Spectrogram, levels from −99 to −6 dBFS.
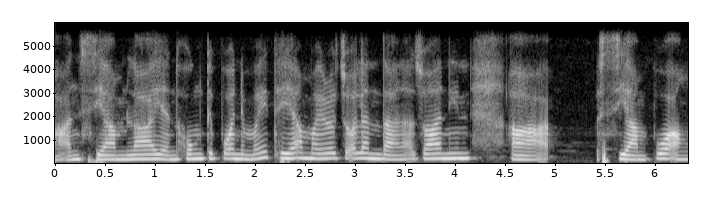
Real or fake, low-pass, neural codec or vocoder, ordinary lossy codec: real; 5.4 kHz; none; Opus, 64 kbps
